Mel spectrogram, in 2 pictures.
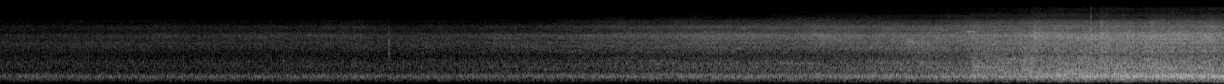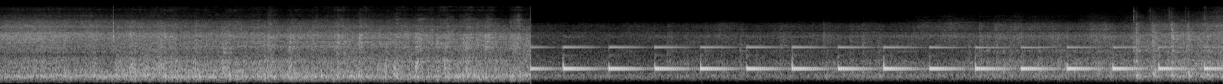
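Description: JR Freight EF210 electric locomotive hauling a train of rail-carrying flatcars, approaching and passing, its motor and wheel noise building steadily over the first two-thirds. Then, about two-thirds in, the sound changes abruptly and a level-crossing warning bell rings at a little over two strikes a second over the passing train.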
